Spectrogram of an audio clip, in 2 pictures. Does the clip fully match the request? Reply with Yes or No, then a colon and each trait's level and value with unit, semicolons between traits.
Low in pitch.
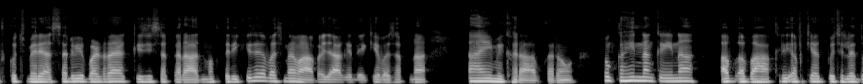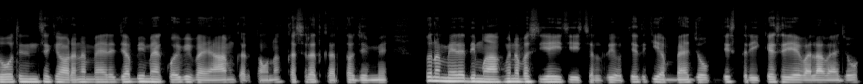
Yes: low, 120 Hz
